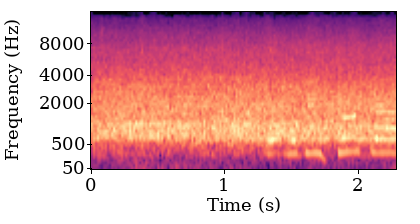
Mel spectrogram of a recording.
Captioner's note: cheering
